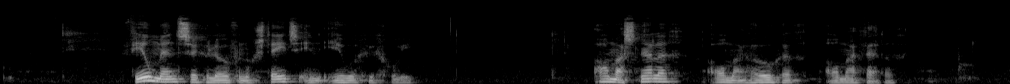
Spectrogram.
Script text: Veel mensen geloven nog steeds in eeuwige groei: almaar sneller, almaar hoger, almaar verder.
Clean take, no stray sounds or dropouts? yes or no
yes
